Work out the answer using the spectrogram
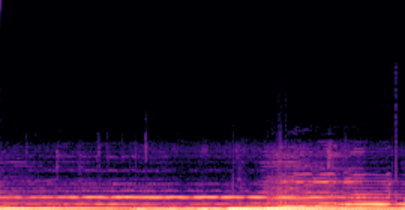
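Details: Car radio cassette player playing a tape: music wavers in pitch and sounds very low, dull and distorted; possible causes named include a stretched deck drive belt, deformed pressure roller, or the drive motor. Cassette wow and flutter.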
